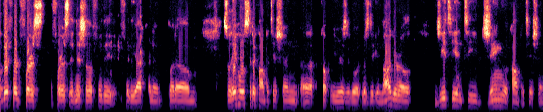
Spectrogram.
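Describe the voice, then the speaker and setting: This gospel singer from Guyana, a man in his thirties, has a lowish, somewhat dark voice, captured on poor audio. He rambles through casual interview answers about his life, using lots of fillers.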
